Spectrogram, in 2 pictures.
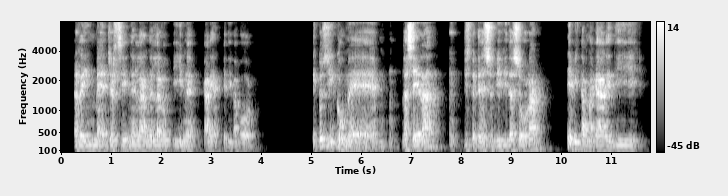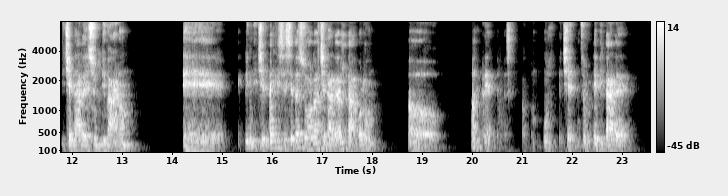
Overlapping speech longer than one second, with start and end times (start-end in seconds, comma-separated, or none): none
